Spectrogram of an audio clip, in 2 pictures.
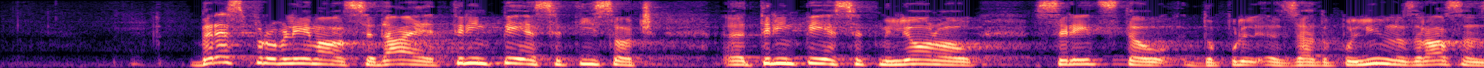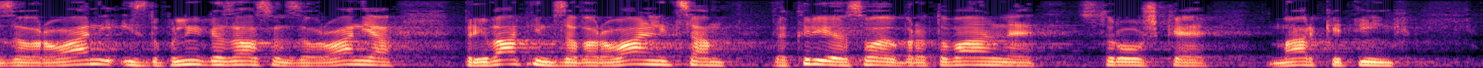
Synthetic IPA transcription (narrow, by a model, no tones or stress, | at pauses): bɾɛspɾɔbleːmawsɛd̪aːjɛt̪ɾimped̪ɛsɛt̪ːisɔt̪ɾiːmpeːd̪ɛsɛt̪miljoːnɔwsɾeːt̪st̪ɛwzad̪ɔpɔlniːlnɔzd̪ɾawst̪ʋɛnɔzaʋaɾɔanizd̪ɔpɔlniːnɛɡazd̪ɾawst̪ɛnɔzaʋaɾɔʋaːnja | pɾiʋaːt̪nimzaʋaɾɔʋaːlnit̪samd̪akɾijɛjɔsʋɔːjɛɔbɾat̪ɔʋaːlnɛst̪ɾoːʃkɛ | maɾkɛt̪iŋk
